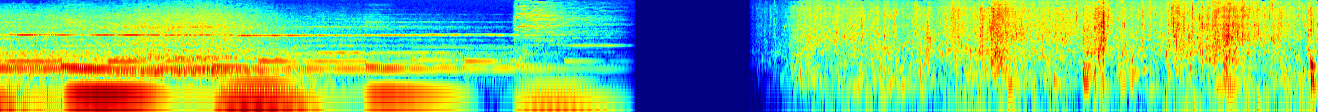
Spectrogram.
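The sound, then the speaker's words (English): After a sustained musical chord fades to brief silence, oars of a rowboat carrying a passenger splash and churn steadily through water, with irregular dips and sloshes continuing to the end. “Why must you row me there?”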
